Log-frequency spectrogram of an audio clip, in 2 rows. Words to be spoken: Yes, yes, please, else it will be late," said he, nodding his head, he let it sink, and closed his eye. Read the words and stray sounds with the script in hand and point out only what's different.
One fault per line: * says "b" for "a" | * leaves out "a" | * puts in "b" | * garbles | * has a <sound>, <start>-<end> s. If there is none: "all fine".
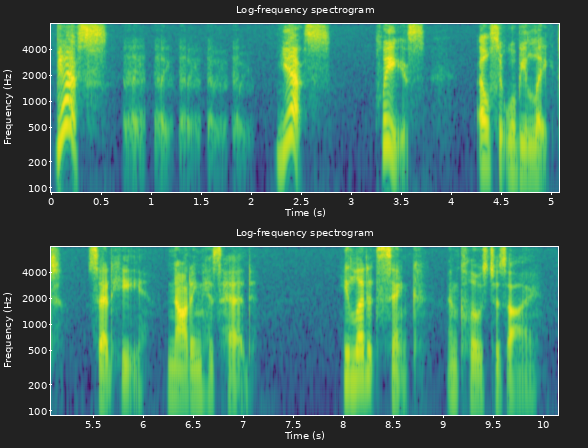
* has a laugh, 0.7-2.0 s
